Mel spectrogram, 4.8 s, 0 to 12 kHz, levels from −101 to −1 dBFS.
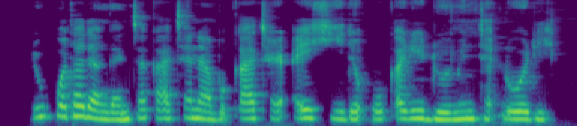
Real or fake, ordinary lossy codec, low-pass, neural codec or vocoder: real; none; none; none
